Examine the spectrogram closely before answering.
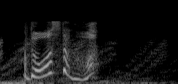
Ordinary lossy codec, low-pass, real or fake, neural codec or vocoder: none; none; real; none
